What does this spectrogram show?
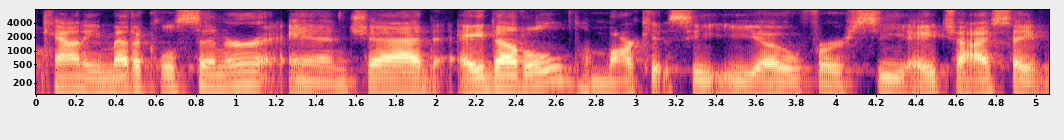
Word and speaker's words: Aduddell: of the ouachita county medical center and chad a dotted market ceo for chi saint vincent chad i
